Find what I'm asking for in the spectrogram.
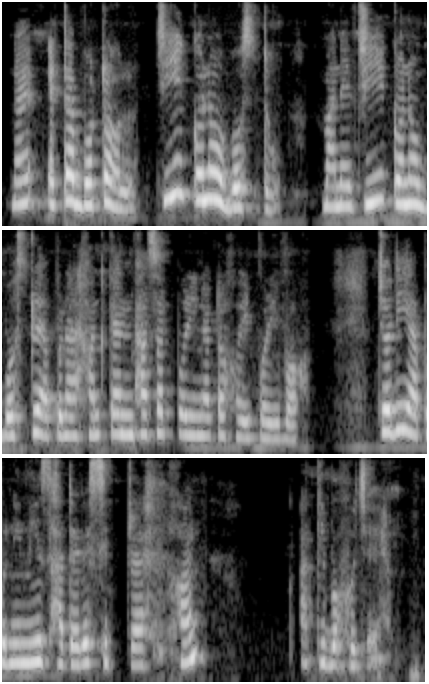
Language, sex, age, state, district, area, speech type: Assamese, female, 18-30, Assam, Goalpara, rural, spontaneous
